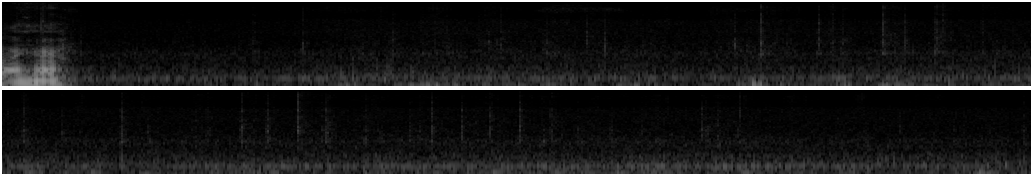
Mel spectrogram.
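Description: A hacksaw's handle is screwed tight with faint creaking.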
